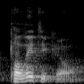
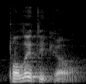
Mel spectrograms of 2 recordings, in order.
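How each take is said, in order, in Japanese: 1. 最初の音節にアクセントがあります。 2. 最初の音節にアクセントがあります。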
